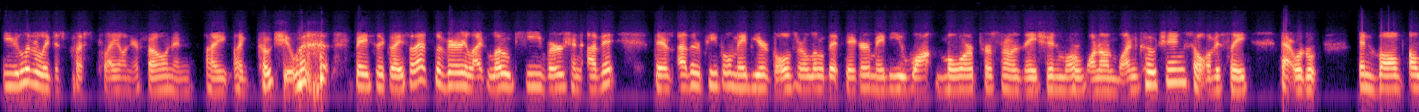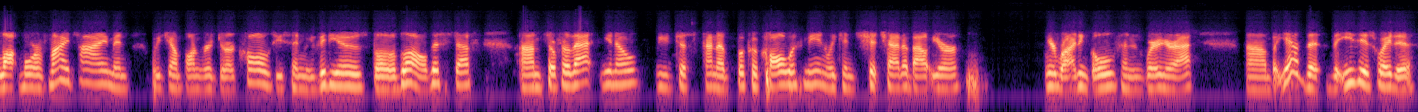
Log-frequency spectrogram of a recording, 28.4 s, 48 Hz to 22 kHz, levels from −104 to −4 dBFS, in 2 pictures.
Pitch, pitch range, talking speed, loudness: 180 Hz, 170-205 Hz, 225 wpm, -17 LUFS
